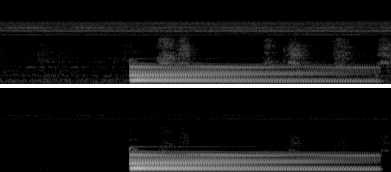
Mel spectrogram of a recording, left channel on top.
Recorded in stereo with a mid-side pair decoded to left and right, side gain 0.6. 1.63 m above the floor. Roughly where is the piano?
Ahead.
